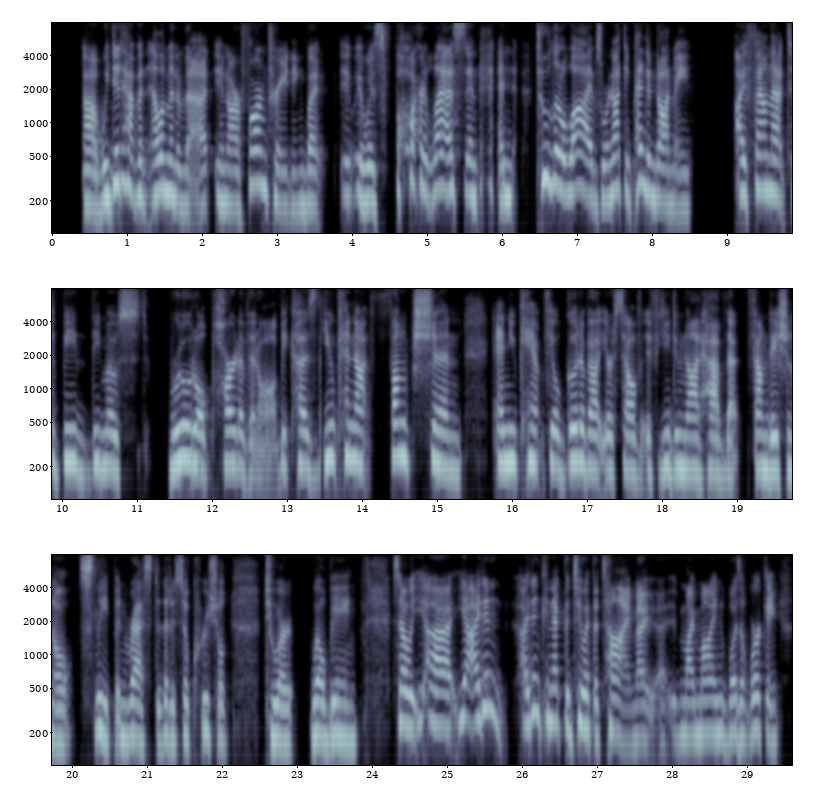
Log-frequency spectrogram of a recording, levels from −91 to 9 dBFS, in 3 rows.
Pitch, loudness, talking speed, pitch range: 205 Hz, -22 LUFS, 180 wpm, 185-235 Hz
